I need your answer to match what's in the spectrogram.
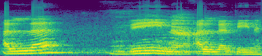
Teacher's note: تو ذال میں زبان کہاں لگے گی؟ دانتوں کی نوک سے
